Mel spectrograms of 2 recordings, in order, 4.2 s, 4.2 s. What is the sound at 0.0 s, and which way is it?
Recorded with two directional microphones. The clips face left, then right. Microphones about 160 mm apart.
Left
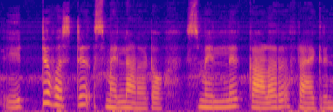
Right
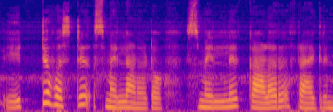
A woman's voice, 20° right (ahead or behind).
